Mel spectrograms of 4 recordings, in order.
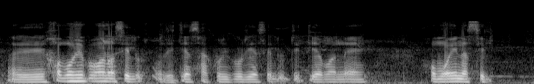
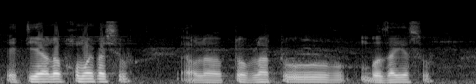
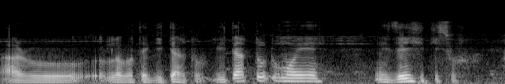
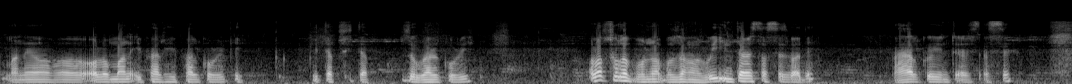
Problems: constant background noise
